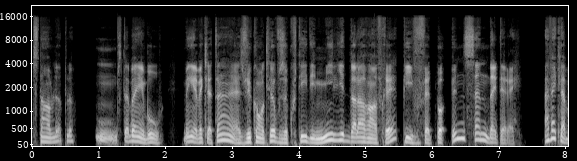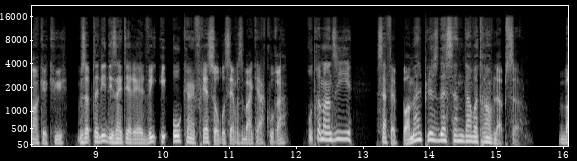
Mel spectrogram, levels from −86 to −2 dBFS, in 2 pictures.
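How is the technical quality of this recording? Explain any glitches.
One glitch stands out, a short concealed packet loss near the end. At 14.93 to 14.97 s, just after "de scènes dans votre", about 30 ms of the call's data failed to reach the decoder in time, and the receiver patched roughly 28 ms of it by extending the preceding sound before blending back into the real signal. To the ear this is a brief smear or wobble, with any short consonant in that instant possibly lost.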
